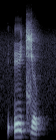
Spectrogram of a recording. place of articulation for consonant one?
glottal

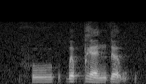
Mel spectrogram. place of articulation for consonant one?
glottal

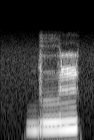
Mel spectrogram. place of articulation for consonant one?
labial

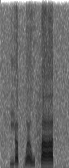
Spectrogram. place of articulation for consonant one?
palatal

